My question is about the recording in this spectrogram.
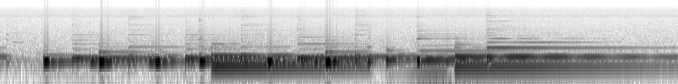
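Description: Steel-string acoustic guitar with a capo, fingerpicked in an arpeggio pattern, one plucked note after another. After a brief pause at the start the picking runs for several seconds, and the last chord is left ringing and fading away.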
